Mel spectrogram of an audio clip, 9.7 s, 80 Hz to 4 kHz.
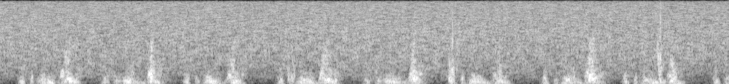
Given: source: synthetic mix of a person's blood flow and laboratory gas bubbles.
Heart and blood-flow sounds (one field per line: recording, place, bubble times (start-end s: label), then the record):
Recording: Doppler ultrasound of blood flow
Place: precordium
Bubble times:
3.83-3.97 s: bubbles
5.96-6.11 s: bubbles
8.75-8.87 s: bubbles
From the record:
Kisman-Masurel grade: 122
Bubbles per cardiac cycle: 1 to 2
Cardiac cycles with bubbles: 10 to 50%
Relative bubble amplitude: moderate (0.250 to 0.450)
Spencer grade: 2 (many but less than half of the cardiac periods contain bubble signals, singularly or in groups)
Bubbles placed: only in the low amplitude regions of the cardiac cycle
